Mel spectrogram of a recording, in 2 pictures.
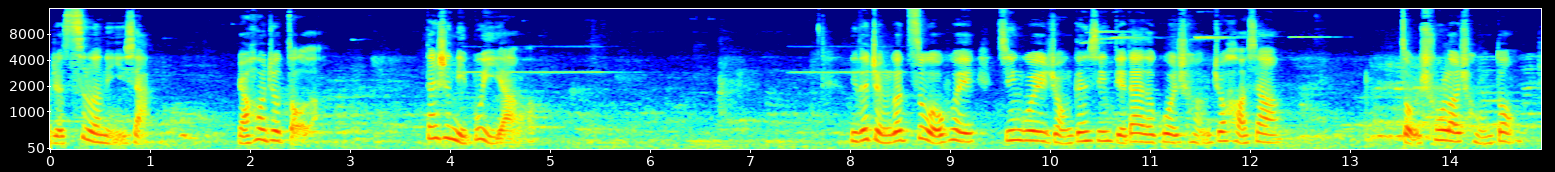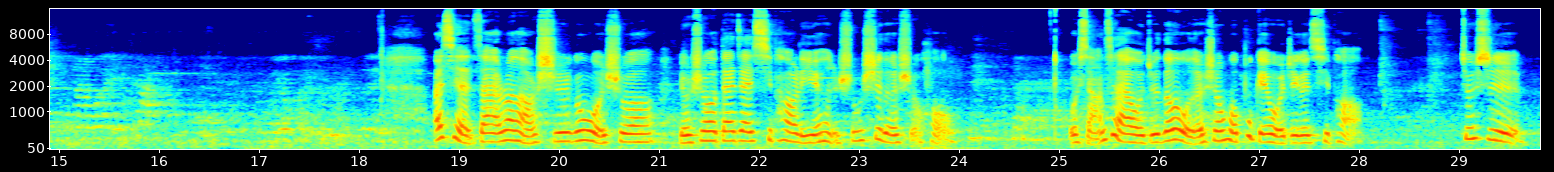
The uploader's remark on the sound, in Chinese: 我决定不配bgm也不剪辑了，保留一些原生态的声音，裸电台。如果里面有音质差，就是我按了暂停继续录，因为我在走廊录的音。电话铃和物品磕碰的声音把真实的场景感带出来了。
